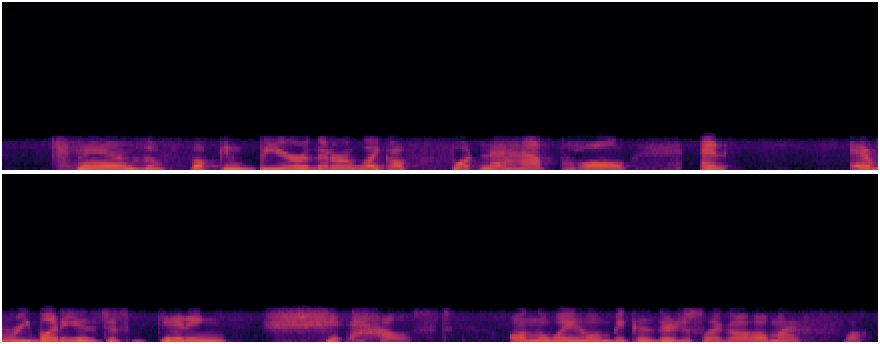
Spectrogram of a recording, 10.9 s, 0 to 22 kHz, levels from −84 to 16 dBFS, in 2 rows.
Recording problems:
high frequencies cut off; severe; nothing above 4 kHz
hiss; faint; throughout; 30 dB below the speech

